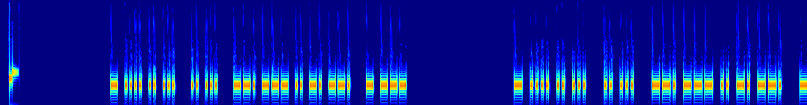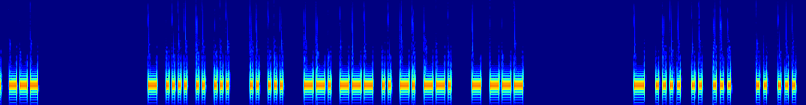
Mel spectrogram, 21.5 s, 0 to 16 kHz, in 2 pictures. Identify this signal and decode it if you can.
Morse code, heard as a keyed tone, about 32 wpm, 700 Hz. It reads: THIS IS GOING TO THIS IS GOING TO THIS IS GOING TO THIS IS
